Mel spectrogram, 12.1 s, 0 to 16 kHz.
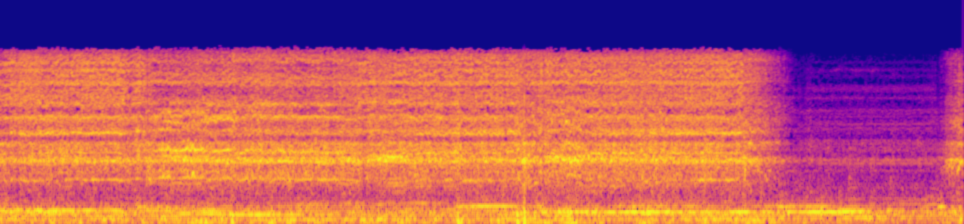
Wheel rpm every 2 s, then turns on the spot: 160, 160, 160, 160, 120, 10.
none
